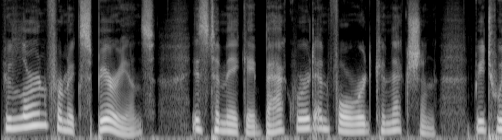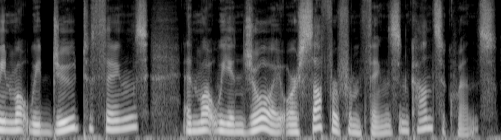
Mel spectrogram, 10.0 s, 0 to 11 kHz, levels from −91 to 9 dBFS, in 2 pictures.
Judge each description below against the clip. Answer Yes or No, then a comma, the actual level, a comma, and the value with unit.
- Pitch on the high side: No, medium, 155 Hz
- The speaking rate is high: No, average, 165 wpm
